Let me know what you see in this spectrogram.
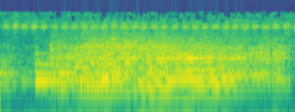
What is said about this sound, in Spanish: El cliente y la mujer se suben al descapotable y se marchan. Teresa les observa triste desde la puerta. El vehículo se aleja por la carretera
